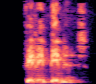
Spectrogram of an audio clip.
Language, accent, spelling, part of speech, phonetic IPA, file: Catalan, Valencia, Filipines, proper noun, [fi.liˈpi.nes], LL-Q7026 (cat)-Filipines.wav
- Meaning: Philippines (a country in Southeast Asia)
